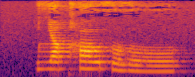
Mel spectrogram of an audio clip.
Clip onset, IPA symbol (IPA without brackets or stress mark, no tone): ʎ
